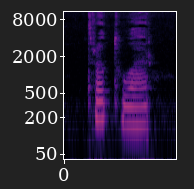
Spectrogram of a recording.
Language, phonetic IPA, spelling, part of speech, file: Polish, [trɔˈtuʷar], trotuar, noun, LL-Q809 (pol)-trotuar.wav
